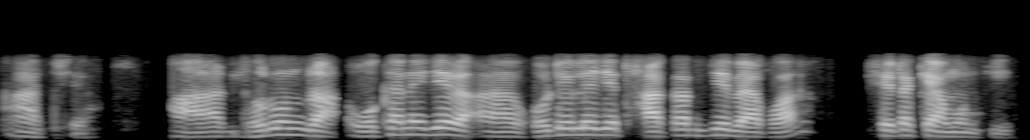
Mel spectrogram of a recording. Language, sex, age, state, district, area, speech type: Bengali, male, 45-60, West Bengal, Dakshin Dinajpur, rural, conversation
